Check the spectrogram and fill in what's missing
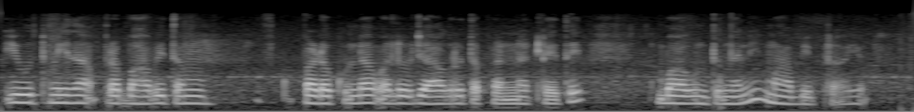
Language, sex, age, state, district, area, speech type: Telugu, female, 30-45, Andhra Pradesh, Kurnool, rural, spontaneous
